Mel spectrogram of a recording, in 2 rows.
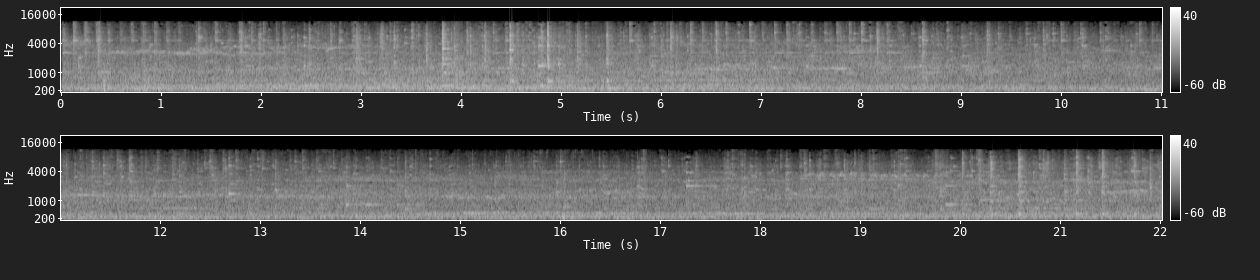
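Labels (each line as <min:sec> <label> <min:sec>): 0:00.0 Birds chirp quietly in the background. 0:22.0
0:00.0 Wind chimes clink loudly. 0:22.0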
